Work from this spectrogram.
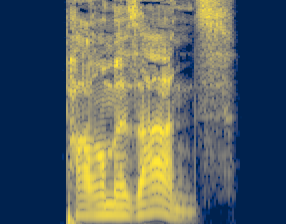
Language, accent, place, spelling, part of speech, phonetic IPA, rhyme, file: German, Germany, Berlin, Parmesans, noun, [paʁmeˈzaːns], -aːns, De-Parmesans.ogg
- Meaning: genitive singular of Parmesan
